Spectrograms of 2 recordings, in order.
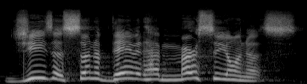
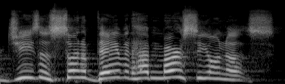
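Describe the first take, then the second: First: It is said at a quieter volume. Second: It is said at a louder volume.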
